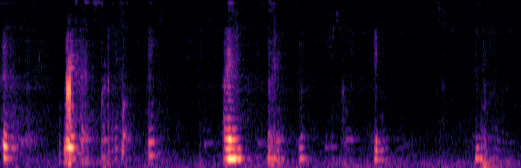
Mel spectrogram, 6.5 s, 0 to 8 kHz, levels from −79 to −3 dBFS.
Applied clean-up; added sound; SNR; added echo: neural mask model DeepFilterNet 3.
